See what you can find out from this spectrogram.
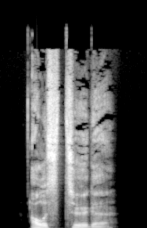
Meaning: first/third-person singular dependent subjunctive II of ausziehen
- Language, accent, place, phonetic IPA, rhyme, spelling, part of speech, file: German, Germany, Berlin, [ˈaʊ̯sˌt͡søːɡə], -aʊ̯st͡søːɡə, auszöge, verb, De-auszöge.ogg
